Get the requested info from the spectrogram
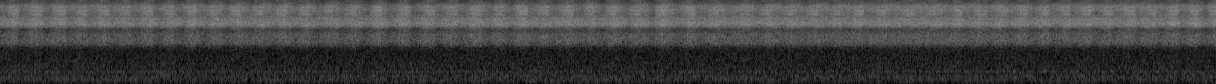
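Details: At one of Korčula's bays, crickets keep up an unbroken high-pitched sizzling drone that swells and fades about twice each second, steady for the whole stretch.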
